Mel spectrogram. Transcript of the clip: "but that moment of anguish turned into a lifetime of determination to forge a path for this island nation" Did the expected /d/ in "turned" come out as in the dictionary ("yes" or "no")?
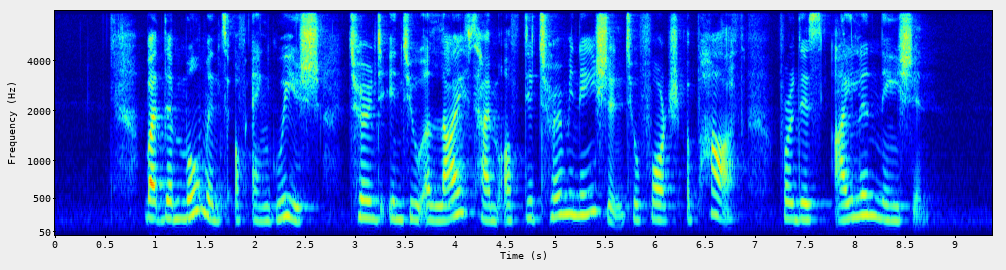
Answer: yes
